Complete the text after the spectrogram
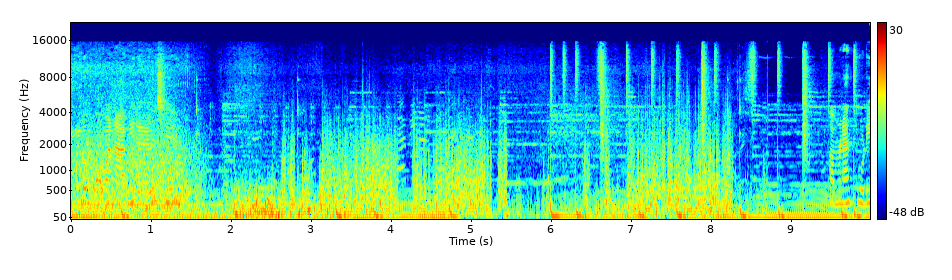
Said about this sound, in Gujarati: અને આજે તમે અવાજ સાંભળી રહ્યા હશો કેટલો પવન આવી રહ્યો છે.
